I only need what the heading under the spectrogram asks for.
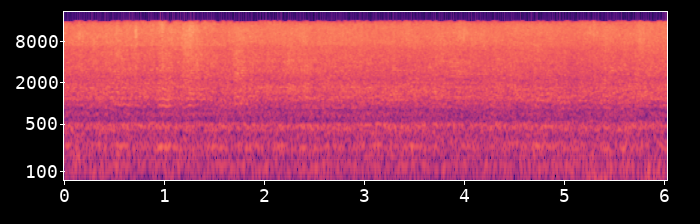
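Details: Continuous low buzzing of foraging honeybees moving from flower to flower in spring, a thick steady drone that swells slightly louder in the last second.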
